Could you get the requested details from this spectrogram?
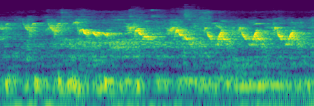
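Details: A Common Chaffinch singing in central or southern Spain in spring gives a quick, bright series of high chipping notes, several a second and slightly descending, over a faint low background hum.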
